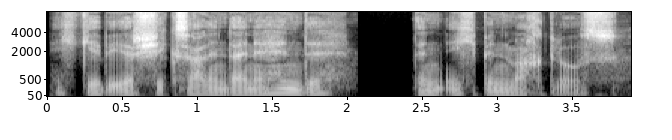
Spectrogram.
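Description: Heavily acted and sing-song, the very low voice of an anguished middle-aged letter writer pleads anxiously with an old friend in a radio drama. He speaks formally and gravely in measured, urgent phrases, his fairly bright tone recorded close and dry without echo.

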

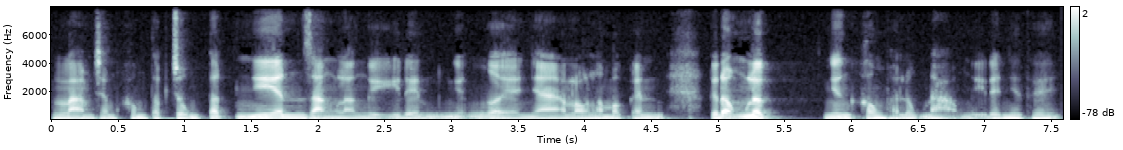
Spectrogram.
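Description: A man giving blunt big-brother advice in a casual livestream, animated and sometimes mocking. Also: lowish voice, brisk, vocal fry. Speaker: streamer giving life advice.

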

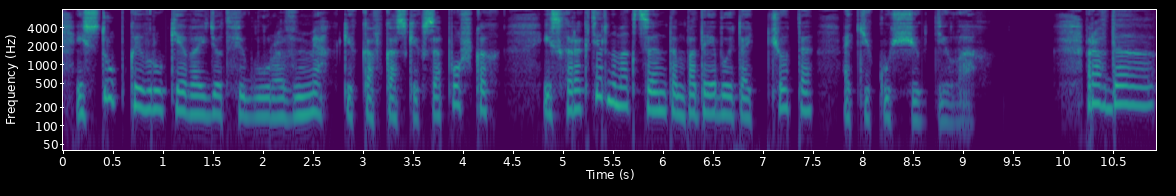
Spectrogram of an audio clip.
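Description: A man reading an audiobook aloud in a measured, unhurried way, lowering his voice for the characters' dialogue. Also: warm tone, no room sound, clean studio sound. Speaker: narrator. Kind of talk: audiobook narration.

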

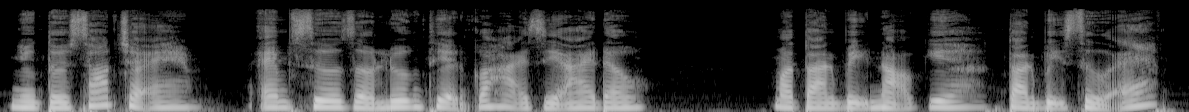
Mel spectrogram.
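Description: A woman voicing a stern, blunt grown man in a spoken story, firm and measured. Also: mid-range voice, steady tone, dark tone, dry recording, close to an everyday voice. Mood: gentle.

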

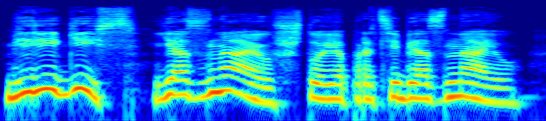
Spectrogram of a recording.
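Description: A woman's voice: medium pitch, animated, moderate pace, a little mellow, no echo, clean studio sound, close to an everyday voice. A woman reading aloud, voicing a spiteful, sly village gossip with a terse, biting manner.

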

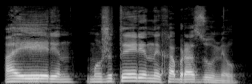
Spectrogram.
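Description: A man's voice: mid-range voice, lively intonation, moderate pace, a little mellow, clean tone, pitched above the performer's own voice, natural voice. A man voicing a proud, upset young noble heroine in an audiobook, speaking in emotional, pleading questions.

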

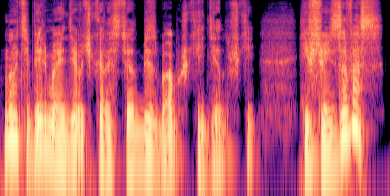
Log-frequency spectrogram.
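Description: A man's voice: lowish voice, sing-song, brisk, creaky, darkish tone, slightly rough, no room sound, clean studio sound, full character voice. A man voicing a bitter, paranoid young single mother who speaks in a venomous, accusing way.

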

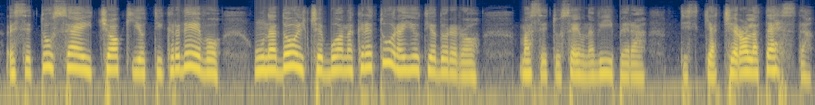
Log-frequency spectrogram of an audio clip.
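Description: A woman's voice: medium pitch, fairly quick, warm tone, no echo, lightly acted. Woman reading as an impassioned possessive suitor. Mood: commanding. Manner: impassioned, pleading and commanding. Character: desperate, possessive male suitor, pleading then domineering. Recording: dry, slightly dull lo-fi recording.

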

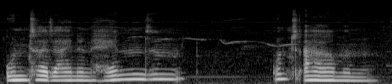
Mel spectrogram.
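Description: A woman narrating a guided relaxation in a soft, dreamy, soothing voice, calmly and with long pauses. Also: mid-range voice. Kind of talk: guided relaxation, scripted fantasy-journey narration.

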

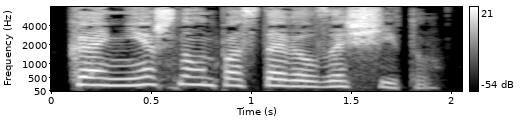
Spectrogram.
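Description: A reader voicing a gruff battered female agent. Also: a little high, animated, moderate pace, a little mellow, no echo, clean studio sound, pitched above the performer's own voice, close to an everyday voice.

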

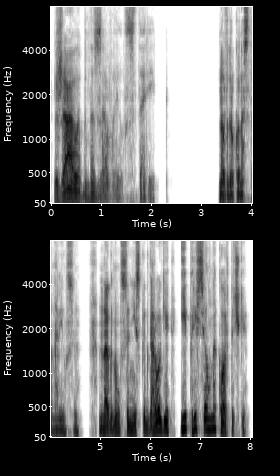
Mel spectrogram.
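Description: A man reading a classic story aloud in a measured, theatrical storytelling manner. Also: on the low side, big pitch swings, husky. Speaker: audiobook narrator.

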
